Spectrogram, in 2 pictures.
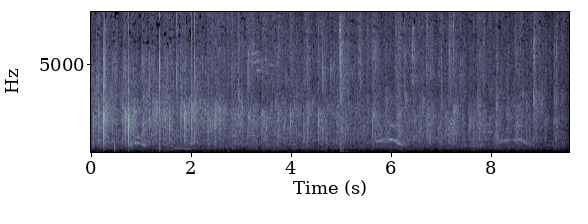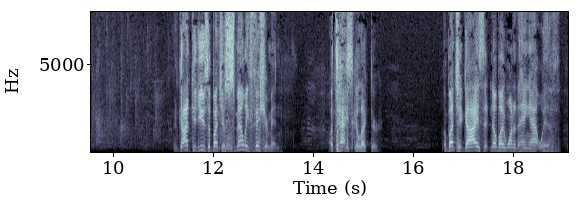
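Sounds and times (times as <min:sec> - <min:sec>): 
audience clapping hands: 0:00.0 - 0:11.9
speech: 0:11.2 - 0:13.4, 0:14.3 - 0:15.4, 0:16.6 - 0:19.0.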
